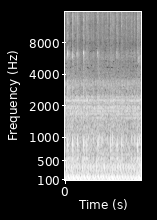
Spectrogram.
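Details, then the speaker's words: Fresh Breeze paramotor with 312 cc two-stroke and four-blade propeller ticking over at a fast, even idle, steady pulses with no misses or rattles; quiet, healthy idle. "respirations are pretty quiet even an idle here I'm sure"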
